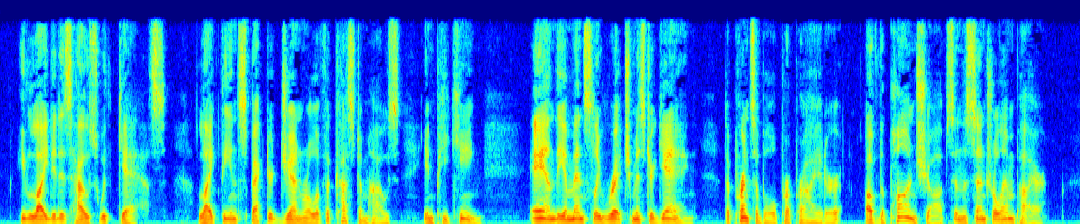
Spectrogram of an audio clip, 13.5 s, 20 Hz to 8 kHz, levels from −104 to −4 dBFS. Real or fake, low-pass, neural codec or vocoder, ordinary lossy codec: real; 7.2 kHz; none; MP3, 64 kbps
